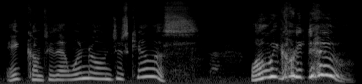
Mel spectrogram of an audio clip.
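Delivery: high, hushed panicky voice; mock panic. Trapped bandmates fearing the knife man, acted high panic. Frightened guests watching the window.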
